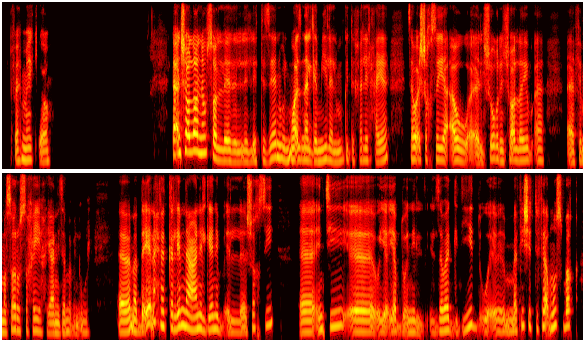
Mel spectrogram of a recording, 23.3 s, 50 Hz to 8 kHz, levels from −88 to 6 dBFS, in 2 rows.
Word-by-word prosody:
فاهماكِ 160 +2 -4
آه. 145 +2 -4 2.5
لأ - - +10
إن - - +6
شاء 270 +1 +9
الله 280 +1 +8
نوصل 250 -8 +3
ل 155 - -3
ل 145 -3 0
للإتزان 150 +6 -4
والموازنة 165 -1 +2
الجميلة 150 +2 -2
اللي 135 -1 -5
ممكن 160 +4 -9
تخلّي 155 +2 -8
الحياة- 155 +3 -2 0.4
سواء - - +2
الشخصية 165 -3 +3
أو 155 -2 +1
الشغل- 180 -1 -2
إن 145 - -3
شاء - - +1
الله 155 0 -2
يبقى 155 -1 -5 0.5
آآ، - - -2
في 145 +1 -10
مساره 150 +4 -1
الصحيح 160 -2 -4
يعني 135 0 -2
زي 140 +1 -8
ما 155 0 -8
بنقول. 145 0 -13 0.6
آآ، 150 +2 +5
مبدئيًا 260 - +3
إحنا 240 -5 0
اتكلمنا 215 +1 +2
عن 180 +1 +5
الجانب 185 +3 -1
الشخصي 200 - -5 0.5
آآ، 150 +1 +1
أنتِ 180 +4 -3 0.4
آآ 150 -1 +3
ي - - -3
يبدوا 70 +12 -4
إن 150 +3 -5
ال 150 - -8
الزواج 160 +3 -2
جديد 205 +9 -6
وما 325 - -5
فيش 230 0 +6
اتفاق 195 -1 -3
مُسبق 225 +2 -1
160 Hz, 135 wpm, -24 LUFS, 150-195 Hz, 2.5 s, لأ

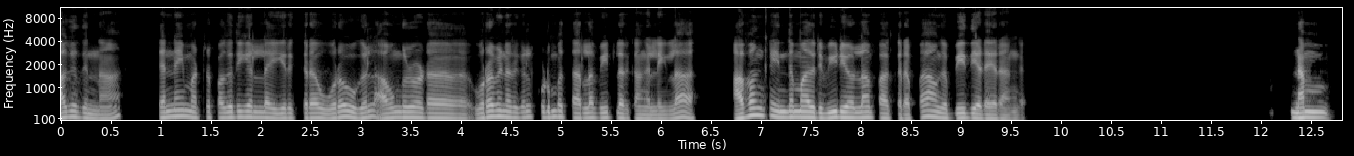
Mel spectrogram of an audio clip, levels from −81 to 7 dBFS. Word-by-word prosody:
ஆகுதுன்னா, 135 -8 -2 0.5
சென்னை 170 +4 +1
மற்ற 150 +1 -5
பகுதிகள்ல 150 0 0 0.2
இருக்குற 135 +1 -4 0.2
உறவுகள் 150 +1 +1
அவங்களோட 145 +1 +1 0.5
உறவினர்கள், 160 -1 +1
குடும்பத்தார்லாம் 140 -3 -2
வீட்டுல 140 -2 -1
இருக்காங்க, 115 -2 -4
இல்லைங்களா? 115 +7 -2 0.6
அவங்க 200 +2 +2
இந்த 155 +1 +3
மாதிரி 150 -3 +4
வீடியோல்லாம் 150 -1 +3
பார்க்குறப்ப, 115 -3 -4
அவங்க 145 -5 +1
பீதி 135 0 +2
அடையறாங்க. 110 -3 -3 2.8
நம் 150 -1 +5
145 Hz, 100 wpm, -23 LUFS, 130-155 Hz, 2.8 s, நம்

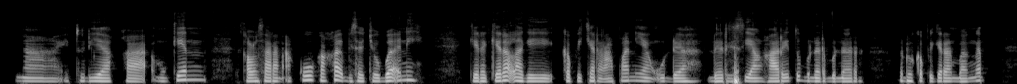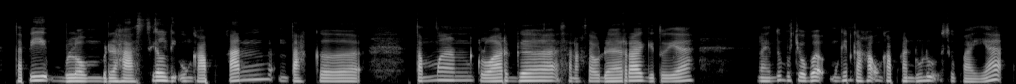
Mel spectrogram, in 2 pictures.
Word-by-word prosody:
Nah, 150 -3 -3
itu 155 0 -8
dia, 155 -1 +3
Kak, 140 -3 0
mungkin 205 +7 -1 0.3
kalau 150 +1 +3
saran 150 -1 +2
aku, 200 +1 +1
Kakak 175 +3 +3
bisa 145 0 -1
coba 155 +3 +3
nih, 200 -1 -2 0.5
kira-kira 160 +5 +4
lagi 145 -4 +2
kepikiran 155 -3 -1
apa 170 +2 -1
nih 170 -3 -2
yang - - -8
udah 145 -1 -1
dari 145 -1 0
siang 145 -3 +1
hari 145 +2 +3
tuh 195 - -4
bener-bener, 145 -2 0 0.5
"Aduh 160 0 0
kepikiran 145 -1 0
banget," 155 +6 -1 0.5
tapi 180 +5 +2
belum 150 -2 +1
berhasil 150 +5 +3
diungkapkan 170 +9 0
entah 150 -2 -1
ke 150 -1 -1 0.9
teman, 190 +3 -2
keluarga, 170 +3 +3
sanak 140 -3 -7
saudara 150 +4 +3
gitu 150 -1 -5
ya. 165 +5 +1 0.7
Nah 155 - 0
itu 175 - -7
bu 180 - -6
coba 170 0 +2 0.2
mungkin, 185 +4 -5
Kakak 175 -1 0
ungkapkan 160 -2 -4
dulu 175 +3 -3
supaya, 150 +6 -2
155 Hz, 140 wpm, -22 LUFS, 145-175 Hz, 0.9 s, kira-kira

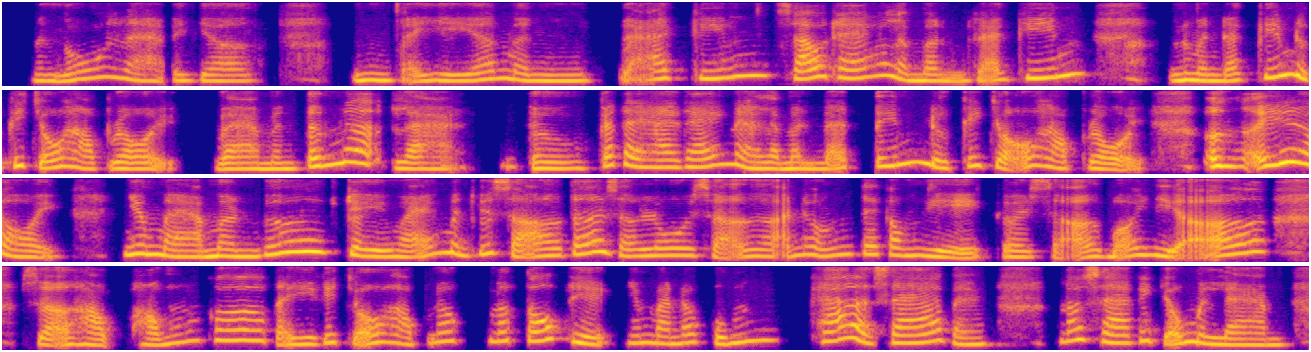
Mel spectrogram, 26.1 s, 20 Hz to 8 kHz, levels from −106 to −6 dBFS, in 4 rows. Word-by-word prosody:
Mình 215 -1 -2
muốn 270 +9 -2
là 265 -11 -4
bây 220 0 -3
giờ, 210 -1 -4 0.5
ừm, 230 0 +1
tại 215 -1 -4
vì 215 0 +1
á 260 +5 -1
mình 215 -6 0 0.2
đã 280 +2 -3
kiếm 310 +6 0
6 310 -3 +2
tháng 315 0 -1
là 390 -9 0
mình 220 -1 0
đã - - -3
kiếm 310 +6 +3 0.5
mình 225 -1 +3
đã 215 +1 0
kiếm 345 +5 +4
được 400 - +5
cái 320 - +3
chỗ 235 +3 +1
học 265 -8 -1
rồi. 215 -1 0 0.2
Và 210 +1 0
mình 210 +1 +1
tính 315 - +4
á 400 - +2
là 215 -1 -1 0.3
từ 225 0 0
cách 325 +4 0
đây 330 -5 +3
2 265 -1 0
tháng 280 +6 0
nè 290 -11 +1
là 220 -1 +1
mình 215 0 +1
đã 240 +6 -2
kiếm 305 +3 +1
được 250 - +2
cái 320 - -1
chỗ - - 0
học 285 -8 -2
rồi, 210 -5 -1 0.3
ưng 295 0 +5
ý 320 +10 +7
rồi 215 - -1 0.3
nhưng 300 +1 +4
mà 220 -5 +1
mình 225 -1 +3
cứ 390 +6 +5
trì 235 -7 +3
hoãn, 220 +7 -1
mình 345 -6 +1
cứ 325 - +1
sợ 255 -7 0
tới 340 +6 +3
sợ 245 -10 -3
lui, 255 +1 0
sợ 235 -2 -3
ảnh 255 - -3
hưởng 285 +1 -3
tới 300 - -1
công 260 -2 0
việc, 200 -8 +1
rồi 210 -1 -1
sợ 210 +2 -3
bỏ 215 +2 -1
dở, 255 +3 +2 0.5
sợ - - 0
học 215 -4 -1
hổng 210 -2 -2 0.2
có 370 -1 +1
tại - - -1
vì 230 +1 +1
cái 290 - 0
chỗ 285 - +1
học 285 -7 -4
nó 330 +2 -3 0.2
nó 335 +1 -2
tốt 350 +5 +3
thiệt 255 -6 +3
nhưng 280 +1 -3
mà 260 -2 -1
nó 275 +4 -1
cũng 300 +6 -1 0.2
khá 335 - +1
là - - +2
xa 280 +1 +3
á 335 - 0
bạn. 230 -1 -1 0.4
Nó 355 +4 0
xa 295 -8 +2
cái 350 - -2
chỗ 300 - +1
mình 295 -5 +2
làm, 215 -1 0
255 Hz, 225 wpm, -19 LUFS, 220-305 Hz, 0.5 s, ý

